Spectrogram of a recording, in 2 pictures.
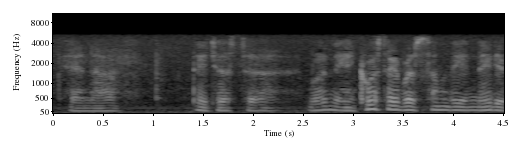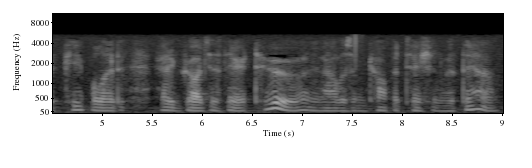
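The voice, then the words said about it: Oklahoma accent. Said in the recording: “I was an Okie ... my accent”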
